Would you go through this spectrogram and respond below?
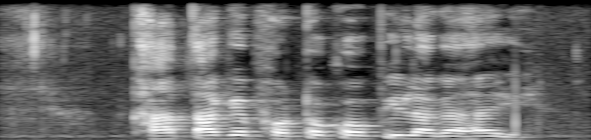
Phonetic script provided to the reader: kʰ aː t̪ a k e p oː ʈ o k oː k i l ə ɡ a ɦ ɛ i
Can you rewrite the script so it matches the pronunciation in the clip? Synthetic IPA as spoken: kʰ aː t̪ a k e pʰ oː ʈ o k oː p i l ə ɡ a ɦ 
